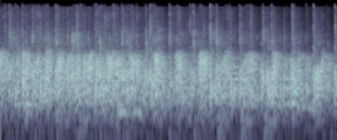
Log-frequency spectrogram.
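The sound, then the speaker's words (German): Steady audience applause for an artist at an exhibition of his paintings, a dense crowd of many hands clapping at once, sustained at an even level throughout with no pauses. “Ja, herzlichen Applaus dir,”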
